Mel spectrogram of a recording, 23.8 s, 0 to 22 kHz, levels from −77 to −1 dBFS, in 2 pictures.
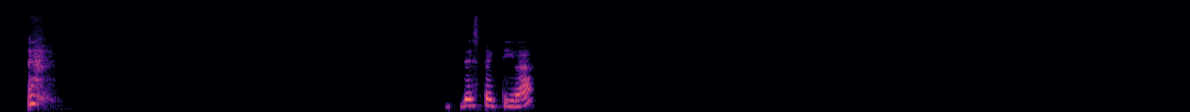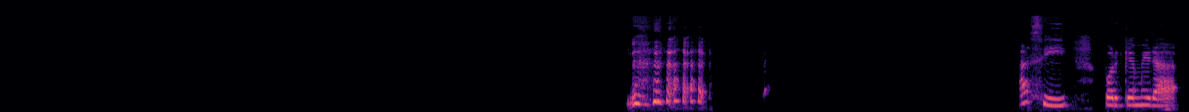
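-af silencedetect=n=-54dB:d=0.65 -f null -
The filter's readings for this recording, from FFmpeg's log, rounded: silence_start: 0.58
silence_end: 4.46 | silence_duration: 3.88
silence_start: 5.34
silence_end: 18.17 | silence_duration: 12.83
silence_start: 19.59
silence_end: 22.09 | silence_duration: 2.51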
